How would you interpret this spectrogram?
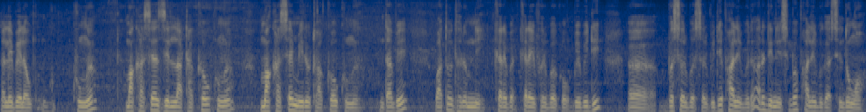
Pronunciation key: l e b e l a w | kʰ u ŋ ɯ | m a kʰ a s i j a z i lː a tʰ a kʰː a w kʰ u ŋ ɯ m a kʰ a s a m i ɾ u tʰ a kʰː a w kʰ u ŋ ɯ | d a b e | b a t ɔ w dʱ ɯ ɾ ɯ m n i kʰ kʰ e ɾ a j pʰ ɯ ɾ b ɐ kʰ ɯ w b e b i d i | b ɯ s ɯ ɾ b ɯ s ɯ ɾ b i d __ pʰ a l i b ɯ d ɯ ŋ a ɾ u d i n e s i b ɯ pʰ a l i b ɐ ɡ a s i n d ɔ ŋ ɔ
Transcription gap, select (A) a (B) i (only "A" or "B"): B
